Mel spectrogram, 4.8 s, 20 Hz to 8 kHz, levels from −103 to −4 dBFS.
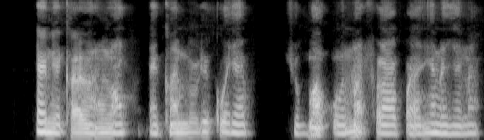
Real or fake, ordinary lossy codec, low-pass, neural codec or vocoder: fake; none; none; codec, 16 kHz, 1 kbps, FreqCodec, larger model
